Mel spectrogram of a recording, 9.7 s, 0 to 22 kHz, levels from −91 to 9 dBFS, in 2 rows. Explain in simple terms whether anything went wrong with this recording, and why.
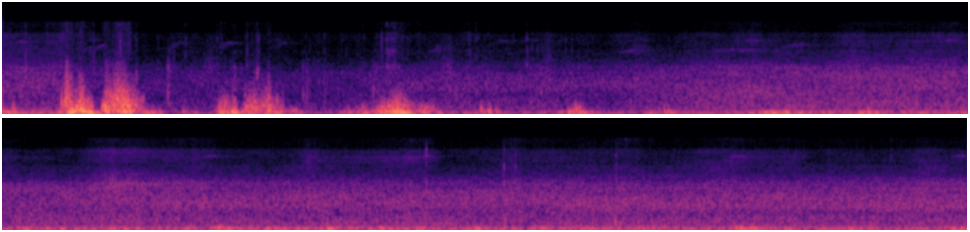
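4-bit ADPCM compression runs through the whole clip: each sample is squeezed into a tiny guessed step, leaving a gritty hiss on loud sounds, and nothing above 10.7 kHz.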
